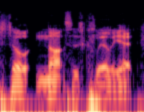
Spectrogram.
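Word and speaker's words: Knuts: I know the Scholastic site says it's Canutes, but when Jo was reading Haploid Prince in Edinburgh, she pronounced it as nuts, no K.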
